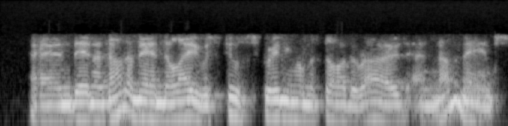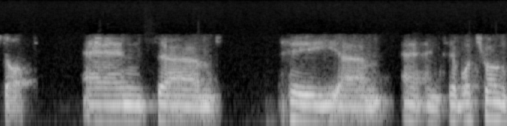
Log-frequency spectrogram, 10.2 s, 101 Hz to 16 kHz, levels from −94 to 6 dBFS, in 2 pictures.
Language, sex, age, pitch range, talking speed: English, male, 60-79, 120-155 Hz, 160 wpm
